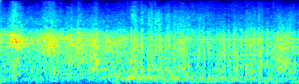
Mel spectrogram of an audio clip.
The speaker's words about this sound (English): At the sound of that magic word, a bolt of lightning flashes out of the night sky.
